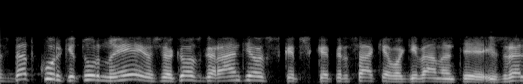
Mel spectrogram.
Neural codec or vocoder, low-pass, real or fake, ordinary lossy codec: none; 10.8 kHz; real; Opus, 64 kbps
